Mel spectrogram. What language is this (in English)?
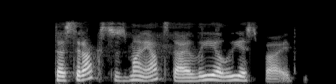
Latvian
